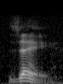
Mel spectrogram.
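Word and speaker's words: ぜ: all right becomes say becomes zay as in zany sure or zane billy zane zany there you are so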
